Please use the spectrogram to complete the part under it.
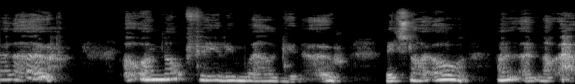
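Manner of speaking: put-on sick voice. Describing people phoning work to pull a sickie, put-on poorly voice. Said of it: "they put their poorly voice on".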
